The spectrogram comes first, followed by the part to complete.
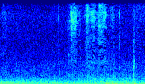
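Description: Near silence: room tone, with faint scratchy handling of a sewing needle and thread being drawn through satin fabric.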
